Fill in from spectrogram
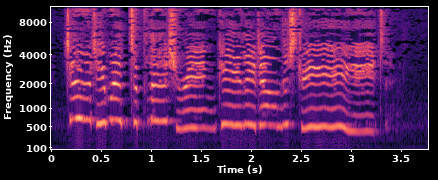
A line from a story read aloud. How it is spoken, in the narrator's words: the Chief Weasel, for it was he, began in a high, squeaky voice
